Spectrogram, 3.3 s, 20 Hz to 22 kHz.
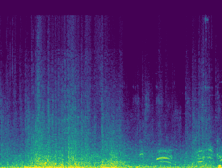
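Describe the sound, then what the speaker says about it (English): Machine gun bursts from a Company of Heroes 2 match, Vet 3 LMG conscripts firing on a Panther, with dense overlapping gunfire and explosions filling a busy battlefield mix, no voices. "these Vet 3 LMG cons gonna short work of this Volkswagen"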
